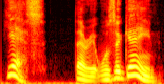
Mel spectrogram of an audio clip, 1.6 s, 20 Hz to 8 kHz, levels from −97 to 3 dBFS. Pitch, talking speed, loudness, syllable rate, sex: 150 Hz, 185 wpm, -17 LUFS, 5.6 syllables/s, male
